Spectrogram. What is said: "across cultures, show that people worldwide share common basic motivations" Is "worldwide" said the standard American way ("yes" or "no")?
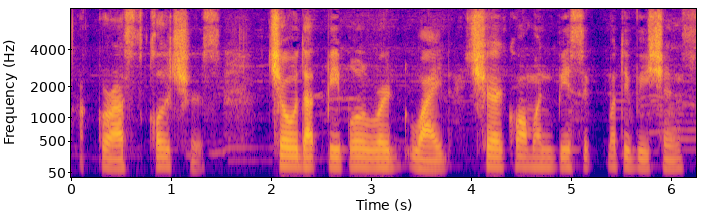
no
